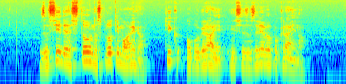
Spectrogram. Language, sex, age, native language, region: Slovenian, male, 60+, Slovenian, Gorenjska region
